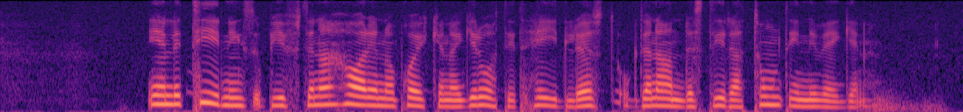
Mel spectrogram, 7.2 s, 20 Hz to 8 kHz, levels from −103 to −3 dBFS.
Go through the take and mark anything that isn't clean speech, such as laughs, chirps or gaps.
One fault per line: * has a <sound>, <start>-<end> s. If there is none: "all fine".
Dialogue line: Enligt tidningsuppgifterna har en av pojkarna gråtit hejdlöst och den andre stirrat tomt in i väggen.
all fine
